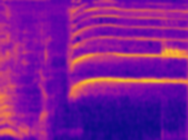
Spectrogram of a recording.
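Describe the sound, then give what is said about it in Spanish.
A short burst of voice gives way to a person's long, loud, sustained whistle imitating the call of the Silbón, which swoops up slightly and then holds a steady piercing note. “Claro, porque el Silbón le silba para llamarla y la Llorona llora porque no lo consigue.”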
